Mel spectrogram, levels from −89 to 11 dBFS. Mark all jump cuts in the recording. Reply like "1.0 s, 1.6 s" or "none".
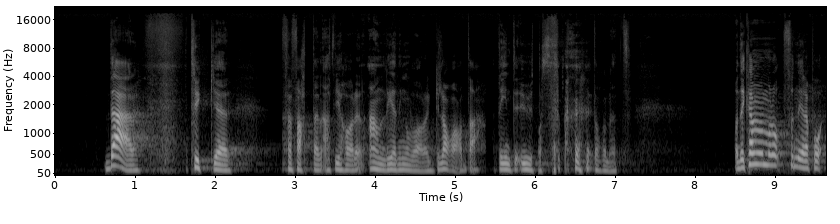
2.8 s, 5.4 s, 6.0 s, 6.7 s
